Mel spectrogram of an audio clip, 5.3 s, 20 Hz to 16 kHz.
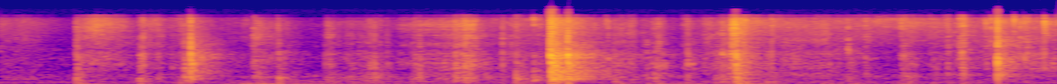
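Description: A 2012 Panini Playbook Football trading card box being torn and pried open by hand: irregular crinkling, tearing and scraping of cardboard and packaging, with scattered clicks and one sharper snap a little under three seconds in.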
